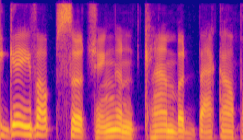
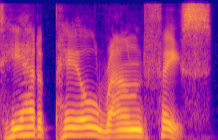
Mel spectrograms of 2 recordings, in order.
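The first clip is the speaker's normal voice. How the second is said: usual speaking voice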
